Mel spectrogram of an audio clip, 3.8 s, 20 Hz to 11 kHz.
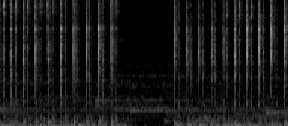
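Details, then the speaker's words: QK Alice Duo keyboard stabilizers not lubed from the start: sharp, hollow clacks about three per second, each with a short rattle; dry, unlubricated stabilizers that need lubing. "This guy is actually not lubed properly. So if I unplug them, as you do here, 1 and 2, you can hear."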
